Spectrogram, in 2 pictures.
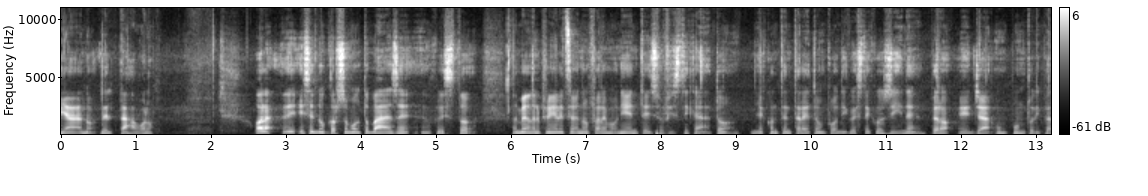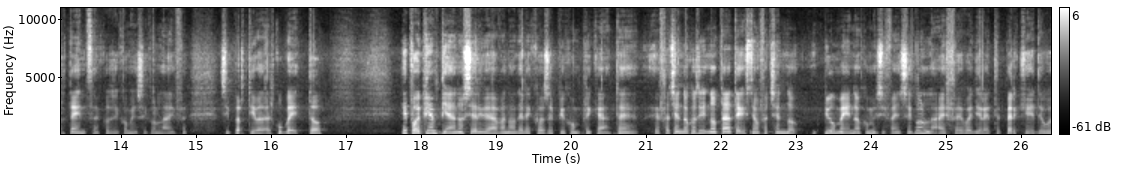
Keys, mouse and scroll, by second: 3.4 middle click, 21.4 middle click.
